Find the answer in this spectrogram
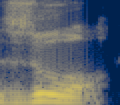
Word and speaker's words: Zuill: that works but uh traditionally we call it zuul like in fool so he's he's a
